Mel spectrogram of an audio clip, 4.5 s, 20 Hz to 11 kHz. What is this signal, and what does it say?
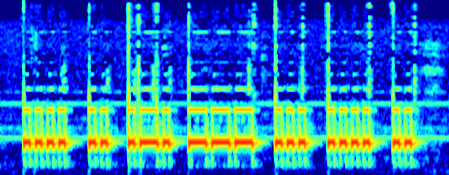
Morse code, heard as a keyed tone, about 20 wpm, 660 Hz. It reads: HIROSHI
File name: jh8cbh / 2021cw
